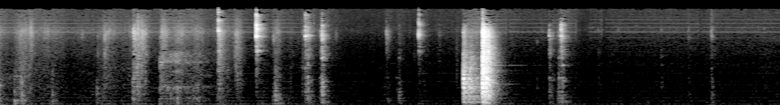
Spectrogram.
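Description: Steel wrenches and small metal parts clicking and knocking on a wooden workbench and against the engine as a wrench is picked up and tried on a fitting of a model steam engine, with one louder clatter about six and a half seconds in.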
